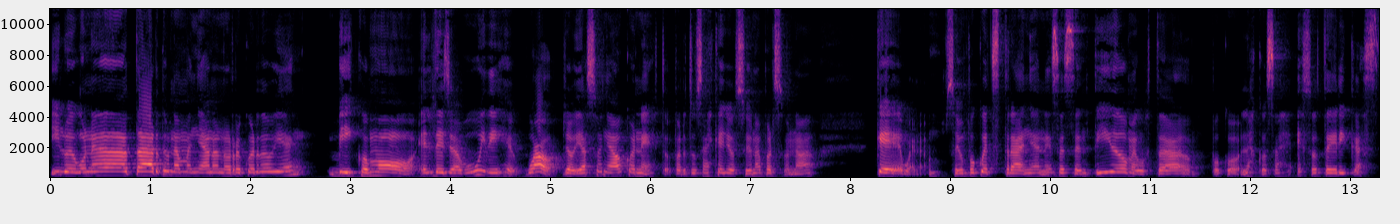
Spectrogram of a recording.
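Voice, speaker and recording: This woman has a fairly high pitch and speaks at a moderate pace with monotone, flat intonation. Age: 40s. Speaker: podcast co-host. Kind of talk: casual chat.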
